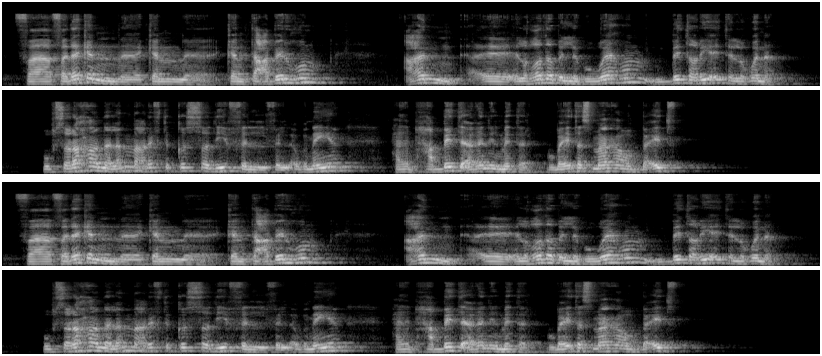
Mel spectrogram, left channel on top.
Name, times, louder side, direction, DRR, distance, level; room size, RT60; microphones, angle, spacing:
voice 1, 0.2-3.2 4.0-7.7 8.6-11.6 12.1-14.9, left 1 dB, 25° left, 6 dB, 0.6 m, -19 dB
10.5 x 4.3 x 2.3 m, 0.79 s
head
